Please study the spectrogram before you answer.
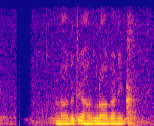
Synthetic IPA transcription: anaːɡət̪ejaɦɐnd̪unaːɡani

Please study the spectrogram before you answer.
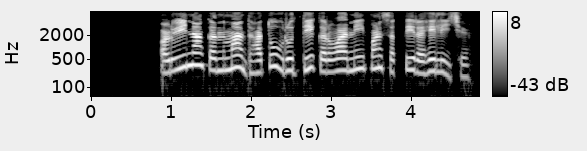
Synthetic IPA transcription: əɽʋinakənd̪mãd̪ʱat̪ũʋɾʊd̪ʱːikəɾʋanipəɳʃək̚t̪iɾəɦelit͡ʃʰe

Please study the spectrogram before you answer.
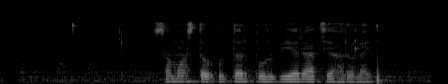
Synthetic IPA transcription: sʌmʌst̪ʌʔut̪ːʌrpurbijʌɾad͡zjʌɦʌɾula̰j

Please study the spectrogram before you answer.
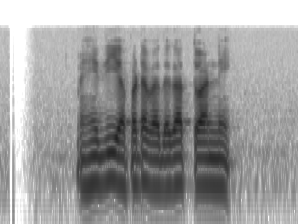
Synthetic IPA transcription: mʔæɦid̪iːapəʈəʋæd̪əɡat̪ːʋanːe

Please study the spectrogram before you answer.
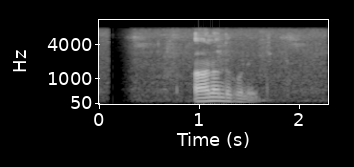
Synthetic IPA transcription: aːnɐnd̪əkolḛːd͡ʒ

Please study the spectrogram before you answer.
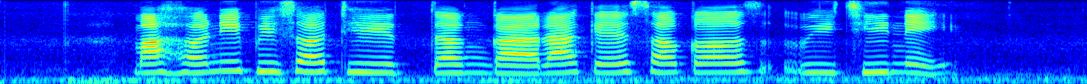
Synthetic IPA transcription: maɦɔnib̥i̤sɔd̪̥i̤t̪əŋkaɾakesɔkɔwid̥ʒ̥i̤ne

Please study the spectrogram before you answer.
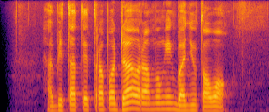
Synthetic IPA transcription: habit̪at̪ːit̪ɾʔapɔɖawəɾamuŋɪŋbaɲut̪ɔwɔ

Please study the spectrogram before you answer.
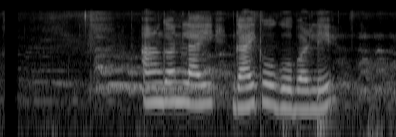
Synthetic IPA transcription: ãɡʌnlajɡajkoɡobʌrle

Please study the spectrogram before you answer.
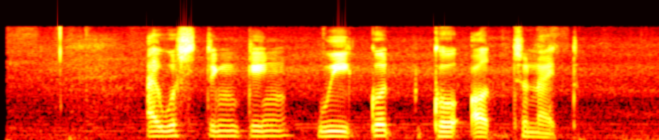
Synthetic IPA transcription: ʔajwɔst̪ɪ̃ŋkɪ̃ŋwikʊd̚ɡ̥oʔaʊtʰːunaɪt

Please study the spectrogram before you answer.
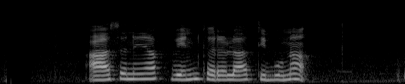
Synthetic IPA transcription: aːsənəjakʋenkəɾəlat̪ibuna

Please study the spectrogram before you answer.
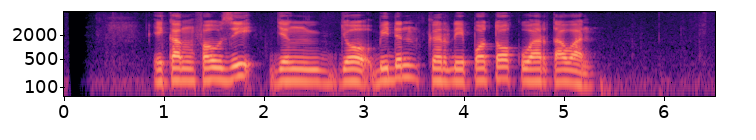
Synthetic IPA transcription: ʔikaŋfauzid͡ʒɨŋd͡ʒɔbidənkɨrdipɔt̪ɔkuwart̪awan

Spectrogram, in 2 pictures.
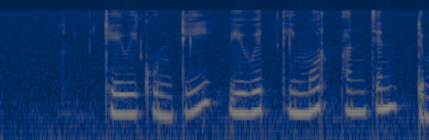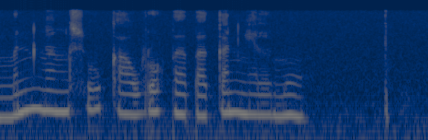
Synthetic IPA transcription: ɖ̥e̤wikunʈiwiwɪt̪ːimʊrpaɲt͡ʃɛnɖ̥ə̤mənŋaŋsukauɾʔʊhb̥ä̤b̥a̤kanŋɛlmo

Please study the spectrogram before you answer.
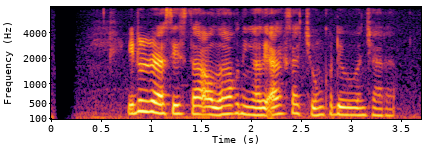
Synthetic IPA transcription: ʔinudɾasist̪aɔlɔɦɔk̚niŋɡaliʔalɛksḁd͡ʒʊŋkɔrdiwawaɲt͡ʃaɾa

